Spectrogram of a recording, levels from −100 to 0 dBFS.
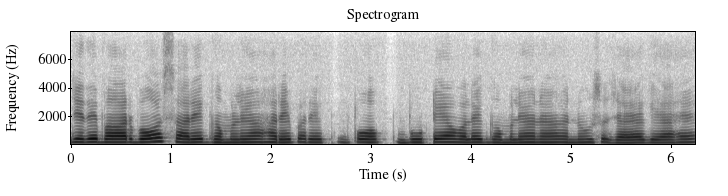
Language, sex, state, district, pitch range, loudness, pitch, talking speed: Punjabi, female, Punjab, Pathankot, 205-220 Hz, -16 LUFS, 210 Hz, 165 wpm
